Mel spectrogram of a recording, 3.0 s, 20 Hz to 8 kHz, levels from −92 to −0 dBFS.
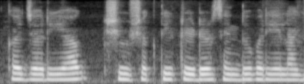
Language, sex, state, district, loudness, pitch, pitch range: Kannada, female, Karnataka, Bidar, -14 LUFS, 195 Hz, 190-205 Hz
